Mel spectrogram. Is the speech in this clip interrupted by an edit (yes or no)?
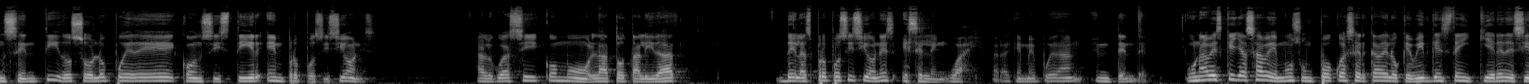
no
